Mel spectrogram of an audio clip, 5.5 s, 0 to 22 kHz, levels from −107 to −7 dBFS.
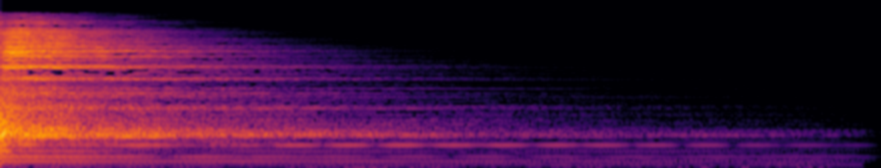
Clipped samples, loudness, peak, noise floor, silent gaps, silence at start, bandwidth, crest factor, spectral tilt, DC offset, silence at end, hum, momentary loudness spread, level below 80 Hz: under 0.1%; -24 LUFS; -6 dBFS; -79 dBFS; none; 0 s; 16 kHz; 26 dB; 2 dB/octave; under 0.1%; 3.85 s; none; 29 LU; -82 dBFS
